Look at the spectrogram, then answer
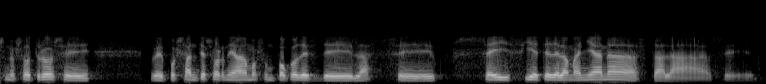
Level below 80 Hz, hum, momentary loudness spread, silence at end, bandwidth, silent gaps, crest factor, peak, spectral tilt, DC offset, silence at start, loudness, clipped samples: -78 dBFS; none; 10 LU; 0.15 s; 4.7 kHz; none; 14 dB; -12 dBFS; -8.5 dB/octave; under 0.1%; 0 s; -27 LUFS; under 0.1%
